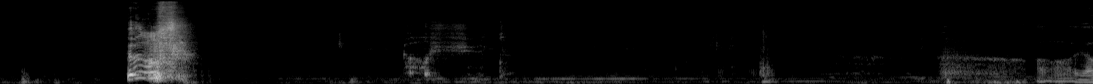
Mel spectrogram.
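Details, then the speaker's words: Sick person with a sensitive nose inducing sneezes: one loud, wet, explosive sneeze spraying onto leg, arm and body, then quiet breathing and murmurs; wet sneezing during illness. "I'm spraying all over my leg, my arm, myself."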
